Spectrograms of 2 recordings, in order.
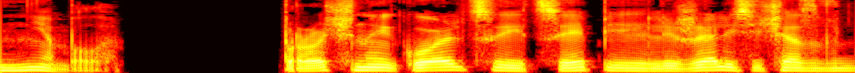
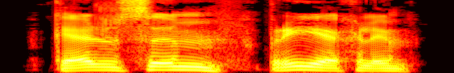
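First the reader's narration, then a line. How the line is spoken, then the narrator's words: Dry remark. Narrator (Russian): сухо заметил Грейтхаус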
